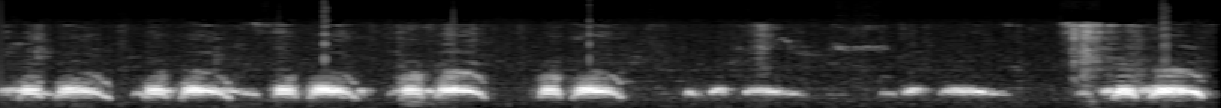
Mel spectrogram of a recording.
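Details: Four-month-old spotted dove of Malaysian line cooing in the chiêu gù chạy style, with rapid clustered coos, a pause, softer drawn-out notes, then a final burst of coos over a quiet background.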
